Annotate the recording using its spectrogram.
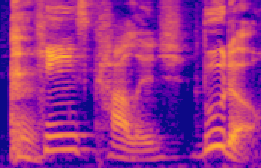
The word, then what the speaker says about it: King's College Budo: King's College Budo. Okay. Am I saying that right? – Yeah, you say that amazingly right.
